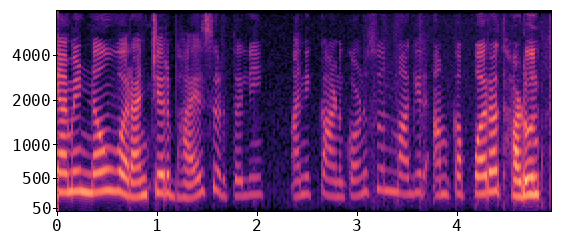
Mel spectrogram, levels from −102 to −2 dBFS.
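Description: From 1.0 s to 4.89 s the automatic gain rising is audible: after the talker moves back and the level at the microphone falls by about 18 dB, the gain control slowly adds about 7 dB, so voice and room noise swell together. On a waveform the envelope climbs steadily; a spectrogram brightens evenly across all bands, noise floor included.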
